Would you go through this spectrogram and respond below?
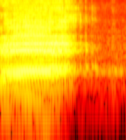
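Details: Person burping, with friends also burping: a single loud, drawn-out, voiced belch lasting under a second and fading at the end.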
